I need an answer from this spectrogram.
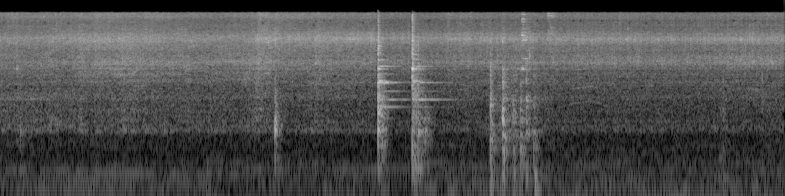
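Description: Seer fish pieces and onion masala frying in a pot with a steady sizzle. A metal spoon knocks against the pot a few times in the middle, one or two knocks ringing briefly.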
